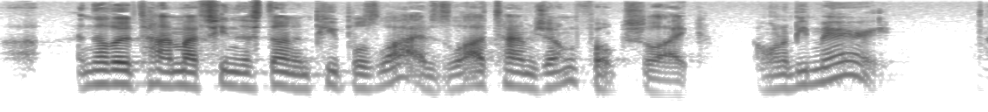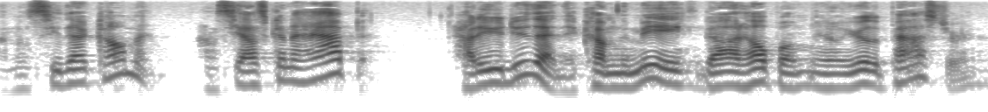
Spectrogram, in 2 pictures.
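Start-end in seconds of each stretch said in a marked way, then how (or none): 3.8-6.8 soft quote. Retold or imitated. Voicing worried young people.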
